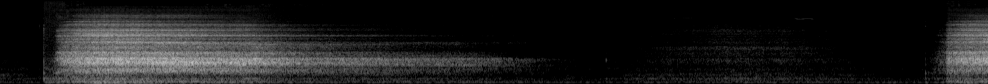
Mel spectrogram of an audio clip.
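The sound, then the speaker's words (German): Deep breath in and an audible breath out before a meditation: a loud, long, airy breath, a quiet pause, then a softer, longer breath, with another breath starting right at the end. “Nimm einen tiefen Atemzug, fühl deinen ganzen Bauch- und Brustraum und atme dann ebenso tief und gerne auch hörbar aus.”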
